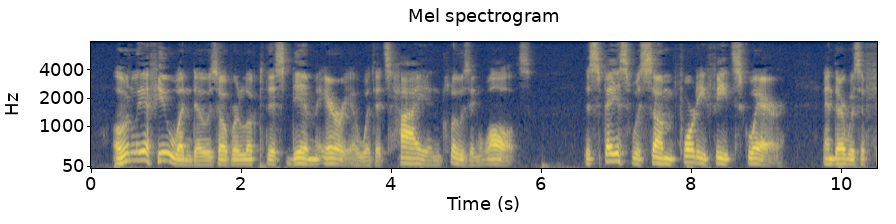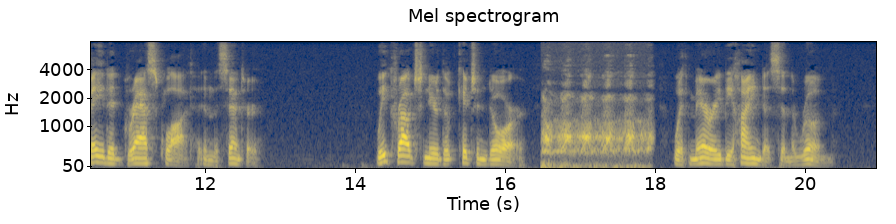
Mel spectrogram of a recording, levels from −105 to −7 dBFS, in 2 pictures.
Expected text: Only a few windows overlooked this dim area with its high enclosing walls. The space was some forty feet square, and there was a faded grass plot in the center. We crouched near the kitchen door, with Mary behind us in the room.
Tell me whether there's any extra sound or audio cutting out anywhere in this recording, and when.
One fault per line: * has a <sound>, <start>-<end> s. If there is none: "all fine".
* has a bark, 16.5-18.0 s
